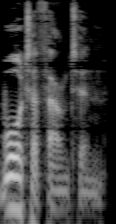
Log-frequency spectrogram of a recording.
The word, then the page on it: water fountain: British English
